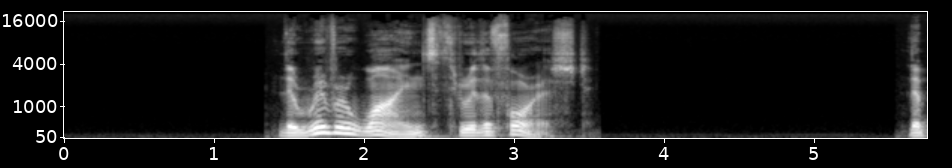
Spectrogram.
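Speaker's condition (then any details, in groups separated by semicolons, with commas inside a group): No condition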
